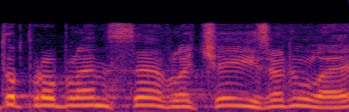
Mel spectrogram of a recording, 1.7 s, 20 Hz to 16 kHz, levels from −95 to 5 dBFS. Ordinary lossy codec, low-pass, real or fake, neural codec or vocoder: AAC, 96 kbps; 7.2 kHz; real; none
